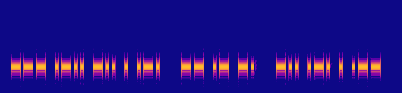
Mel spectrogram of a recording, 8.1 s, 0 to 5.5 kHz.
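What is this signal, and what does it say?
Morse code, heard as a keyed tone, about 19 wpm, 600 Hz. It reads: OLDER MAN DREW
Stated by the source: Morse code at 19 wpm from CW med Gnister, reading Ken Follett's novel Never in English.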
